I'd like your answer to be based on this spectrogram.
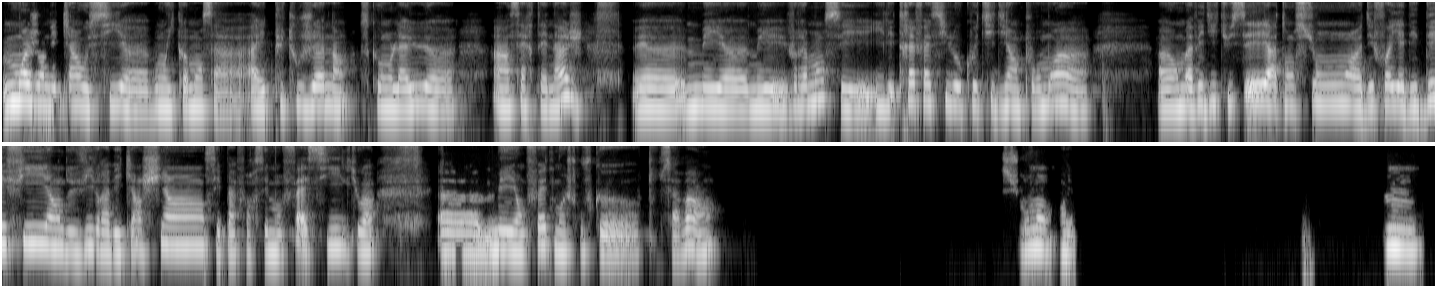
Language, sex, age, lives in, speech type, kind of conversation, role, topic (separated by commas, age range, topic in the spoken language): French, female, 45-49, France, conversation, unstructured, none, Quels sont les avantages d’avoir un chien à la maison ?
